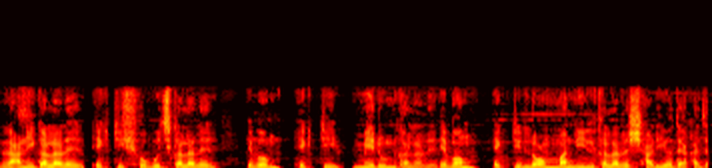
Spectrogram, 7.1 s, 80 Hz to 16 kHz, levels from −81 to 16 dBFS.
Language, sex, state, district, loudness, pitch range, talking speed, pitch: Bengali, male, West Bengal, Kolkata, -20 LUFS, 115-130 Hz, 145 wpm, 120 Hz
